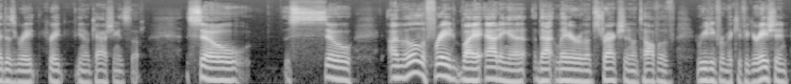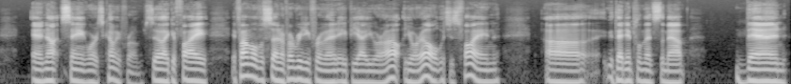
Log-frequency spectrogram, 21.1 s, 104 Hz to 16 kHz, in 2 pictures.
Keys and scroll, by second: 3.1-6.0 typing, 12.3 k, 12.5 k.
